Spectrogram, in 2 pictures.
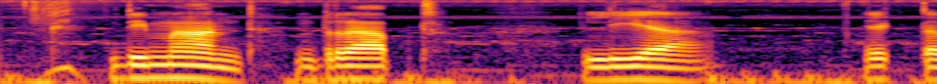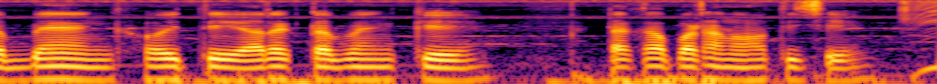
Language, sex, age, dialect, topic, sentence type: Bengali, male, 18-24, Western, banking, statement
